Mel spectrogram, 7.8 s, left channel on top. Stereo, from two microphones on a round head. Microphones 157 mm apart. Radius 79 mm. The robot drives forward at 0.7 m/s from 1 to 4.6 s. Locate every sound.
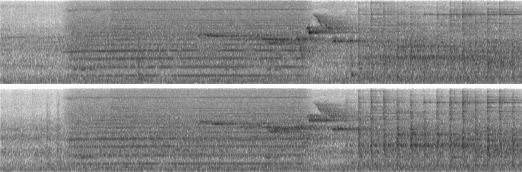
3.0 s a bird: 65° left (ahead or behind), 4 m; by 5.1 s 85° left, 3.5 m
5.2 s hammering: 15° right (ahead or behind), 8 m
